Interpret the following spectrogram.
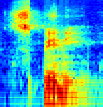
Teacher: spin gets the accent, and the ning part isn't accented. It's the unstressed part of that word, spinning. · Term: feminine endings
